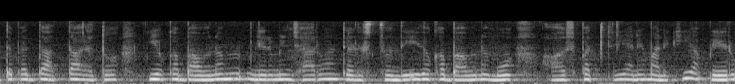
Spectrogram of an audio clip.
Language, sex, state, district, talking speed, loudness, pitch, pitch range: Telugu, female, Andhra Pradesh, Srikakulam, 145 wpm, -14 LUFS, 225 Hz, 215-235 Hz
